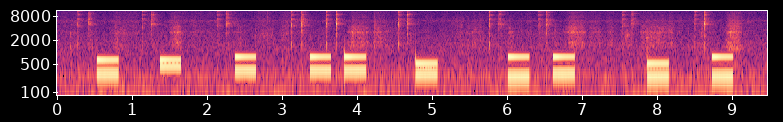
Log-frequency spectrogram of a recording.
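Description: A series of about eleven short telephone keypad tones, each a paired two-note beep, as a phone number is dialed to call someone, pressed in an uneven rhythm over a faint hum, with no voices.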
